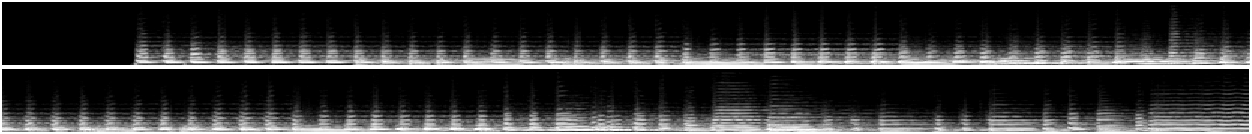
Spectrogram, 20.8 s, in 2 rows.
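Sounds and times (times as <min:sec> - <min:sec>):
brass playing: 0:01.1 - 0:20.7.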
